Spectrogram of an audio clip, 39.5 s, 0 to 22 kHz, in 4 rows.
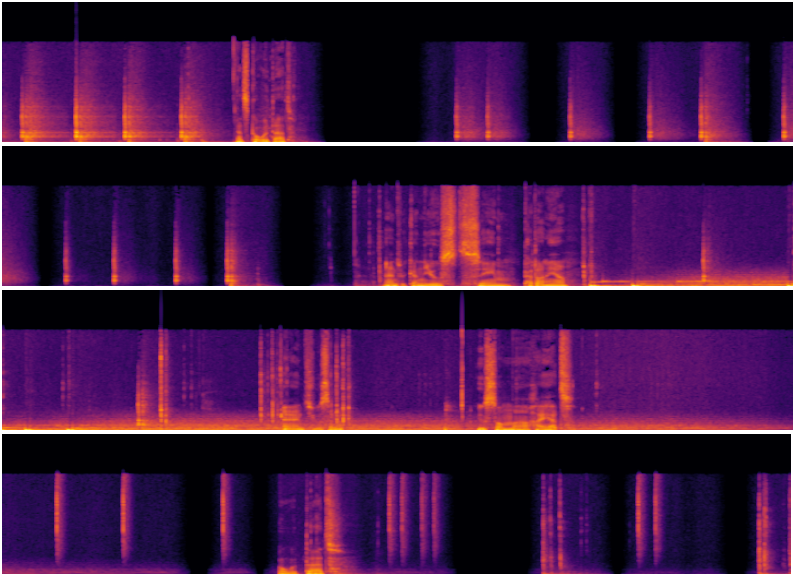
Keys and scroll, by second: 17.1 space, 21.7 space, 22.7-23.7 typing, 23.8 Down, 24.0 Return, 36.3 super+d, 39.0 super+d, 39.4 super+space.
